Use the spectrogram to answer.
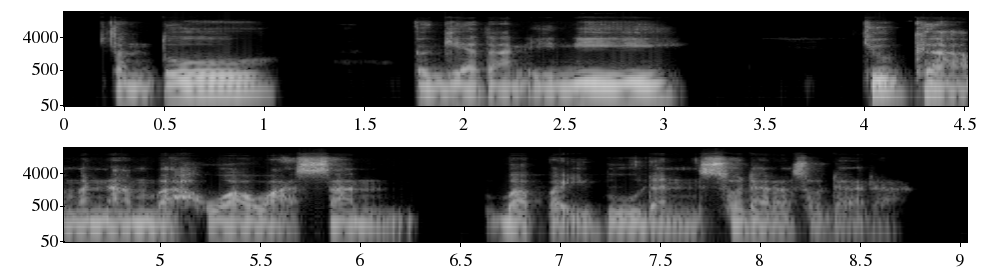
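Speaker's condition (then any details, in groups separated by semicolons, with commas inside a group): No condition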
